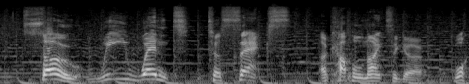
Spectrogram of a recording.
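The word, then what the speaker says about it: CeX: CE X, but it's apparently pronounced sex.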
